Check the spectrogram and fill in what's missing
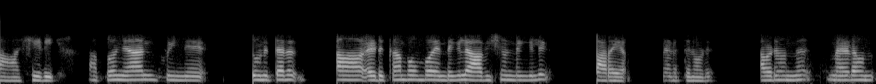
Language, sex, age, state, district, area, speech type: Malayalam, female, 18-30, Kerala, Kannur, rural, conversation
